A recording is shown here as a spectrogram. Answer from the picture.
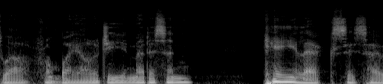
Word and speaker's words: calyx: Calyx is how it's said, 2 syllables, stress on the first one, not calyx, K.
